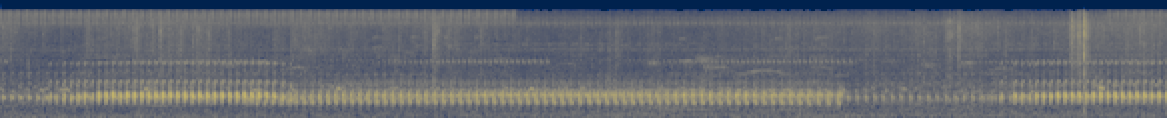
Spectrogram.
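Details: Cane toad (cururu), wild, in Brazil's sertão: continuous rapid pulsed trills lasting several seconds each at a steady pitch, one breaking off near eight seconds before another resumes strongly, with faint clicks.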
